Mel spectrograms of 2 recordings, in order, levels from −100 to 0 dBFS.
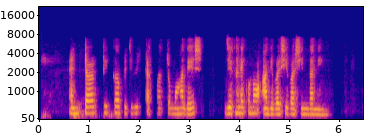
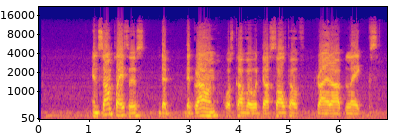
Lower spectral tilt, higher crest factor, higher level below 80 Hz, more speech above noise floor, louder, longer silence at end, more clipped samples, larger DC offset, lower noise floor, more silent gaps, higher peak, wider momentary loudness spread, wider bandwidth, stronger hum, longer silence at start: about the same, -5 dB/octave vs -4 dB/octave; first, 20 dB vs 10 dB; second, -60 dBFS vs -40 dBFS; first, 52 dB vs 26 dB; second, -23 LUFS vs -10 LUFS; first, 0.75 s vs 0.2 s; second, under 0.1% vs 0.2%; neither; first, -75 dBFS vs -35 dBFS; neither; about the same, -2 dBFS vs 0 dBFS; first, 15 LU vs 11 LU; second, 7.6 kHz vs 14.5 kHz; neither; about the same, 0.1 s vs 0.15 s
